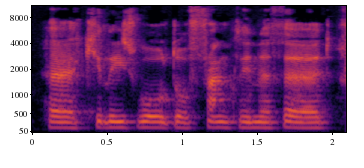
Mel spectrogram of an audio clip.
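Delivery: usual speaking voice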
